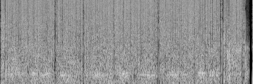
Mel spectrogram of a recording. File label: Walkie Talkie Chatter; Communications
